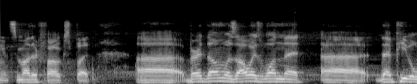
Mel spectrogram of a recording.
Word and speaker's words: Verdun: Verdun, the game that we're watching here today, that I am apparently mispronouncing, is how is it pronounced?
